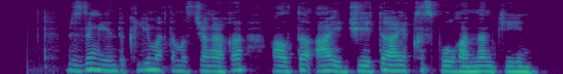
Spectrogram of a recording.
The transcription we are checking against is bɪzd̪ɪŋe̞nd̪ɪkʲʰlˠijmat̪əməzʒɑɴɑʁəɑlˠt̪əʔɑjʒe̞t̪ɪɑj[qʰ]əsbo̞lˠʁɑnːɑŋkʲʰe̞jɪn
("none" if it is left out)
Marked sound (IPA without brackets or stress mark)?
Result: qʰ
